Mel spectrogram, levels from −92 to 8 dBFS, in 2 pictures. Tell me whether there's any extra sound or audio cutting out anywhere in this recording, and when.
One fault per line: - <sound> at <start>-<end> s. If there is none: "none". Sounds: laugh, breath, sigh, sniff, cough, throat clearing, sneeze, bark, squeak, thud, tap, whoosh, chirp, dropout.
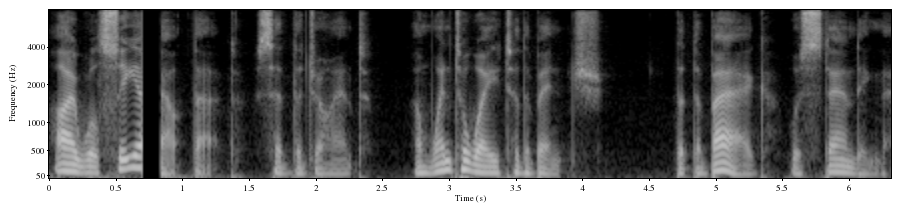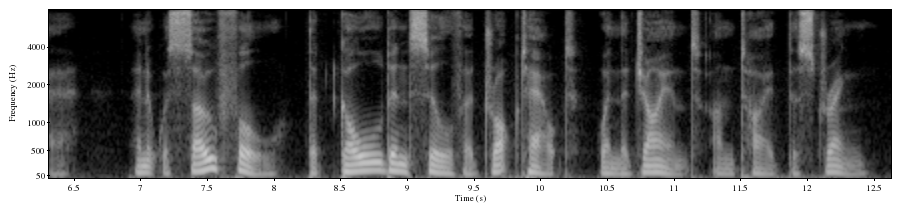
- dropout at 0.7-0.8 s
